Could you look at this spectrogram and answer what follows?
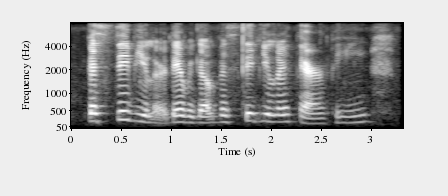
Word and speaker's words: vestibular: I finally had got released from going through vascular, make sure I'm saying it right, vestibular.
